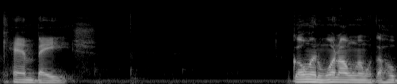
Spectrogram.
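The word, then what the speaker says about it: Cambage: this video of liz i believe it's pronounced cam beige going one-on-one with a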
